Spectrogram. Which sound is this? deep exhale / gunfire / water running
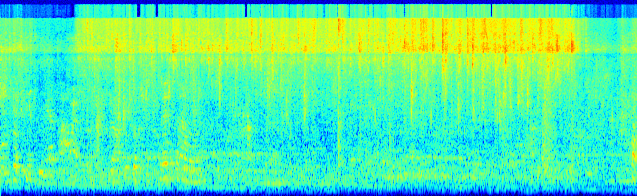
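water running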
